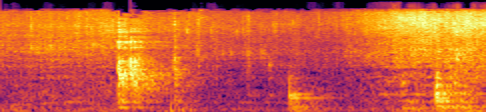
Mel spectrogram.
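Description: Onion sautéing in a pan for sambar, with a steady sizzle broken by three distinct spoon scrapes and stirs against the pan, close and fairly loud, with no voices.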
